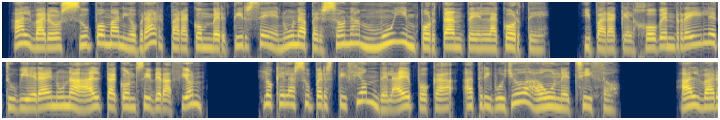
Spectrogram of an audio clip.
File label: locutora espanola spanish voiceover, spanish female voice over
